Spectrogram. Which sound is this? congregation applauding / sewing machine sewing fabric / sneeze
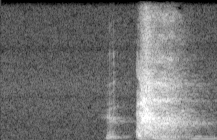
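sneeze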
